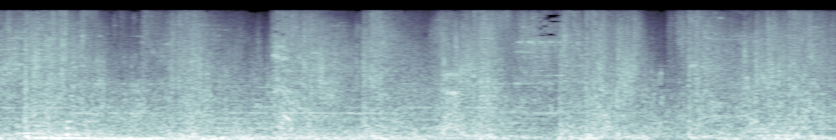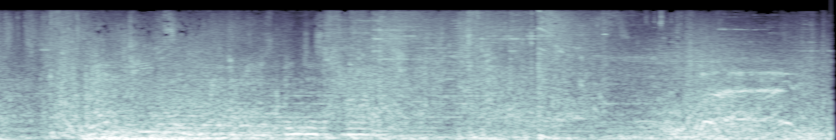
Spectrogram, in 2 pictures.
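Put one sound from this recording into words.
Fantasy battle effects crackle, whoosh and thud in quick bursts.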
